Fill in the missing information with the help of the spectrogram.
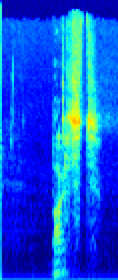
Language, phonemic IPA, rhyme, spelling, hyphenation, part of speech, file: Dutch, /bɑrst/, -ɑrst, barst, barst, noun / interjection / verb / adjective, Nl-barst.ogg
- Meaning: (noun) 1. a crack, rip, tear 2. a little, a tiny amount; notably in: geen barst ("not a bit") 3. an outburst, eruption; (interjection) drat! damnit!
